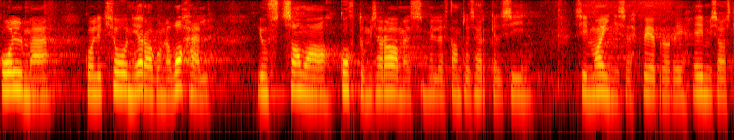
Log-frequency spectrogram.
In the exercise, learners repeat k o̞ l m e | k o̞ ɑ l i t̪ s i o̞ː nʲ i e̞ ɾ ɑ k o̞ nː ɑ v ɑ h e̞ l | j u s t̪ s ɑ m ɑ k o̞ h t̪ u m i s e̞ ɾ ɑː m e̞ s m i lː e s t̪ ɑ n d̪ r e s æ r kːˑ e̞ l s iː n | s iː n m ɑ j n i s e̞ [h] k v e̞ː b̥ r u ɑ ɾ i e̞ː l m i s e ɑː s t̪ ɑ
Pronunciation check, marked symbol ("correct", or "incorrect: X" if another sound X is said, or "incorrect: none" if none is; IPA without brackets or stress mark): correct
